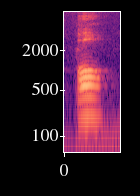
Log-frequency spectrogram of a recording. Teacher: 注意，不能说成“哦”，一定是短而急促的“哦”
